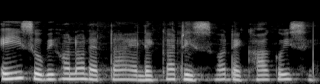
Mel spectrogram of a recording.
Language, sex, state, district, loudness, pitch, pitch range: Assamese, female, Assam, Kamrup Metropolitan, -18 LUFS, 230 Hz, 220-235 Hz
